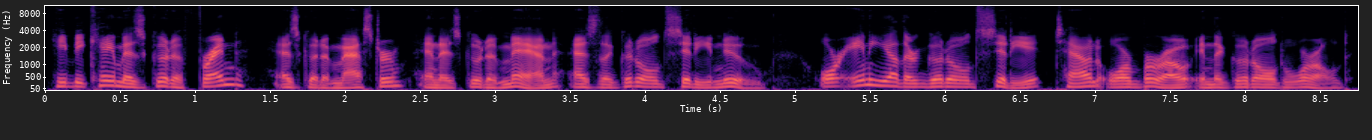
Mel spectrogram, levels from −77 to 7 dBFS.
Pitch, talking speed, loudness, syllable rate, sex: 125 Hz, 240 wpm, -20 LUFS, 5.4 syllables/s, male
